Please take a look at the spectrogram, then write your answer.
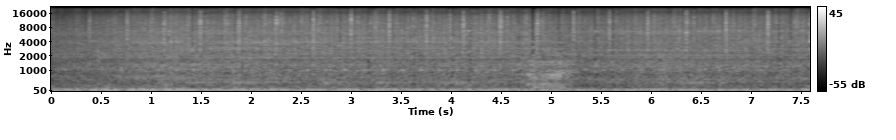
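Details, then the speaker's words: Chevy S10 V8-swap truck on solid motor mounts, idle turned down slightly from about 800 rpm as it warms up: the V8 settles into a low, steady, even rumbling idle with no stumble. Normal idle. "I'm going to turn that idle down just a little bit. It's up there at 800, I guess, as it warms up."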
